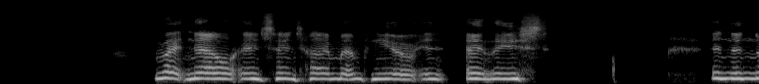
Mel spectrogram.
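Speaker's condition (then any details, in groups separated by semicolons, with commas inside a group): ALS; swallowing lost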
